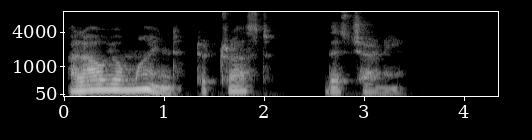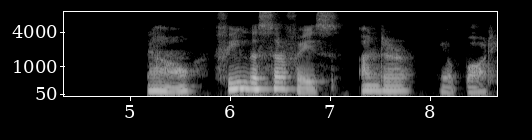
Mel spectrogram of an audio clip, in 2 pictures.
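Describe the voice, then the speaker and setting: A meditation guide leads a yoga nidra relaxation soothingly and deliberately, leaving long pauses between short phrases. The voice is medium-pitched and dark in tone, with lively intonation.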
